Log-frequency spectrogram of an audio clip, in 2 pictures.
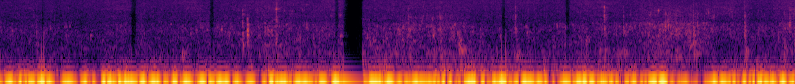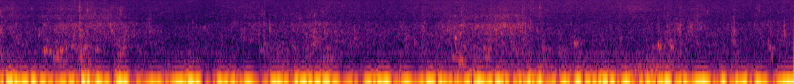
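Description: Wind buffeting the microphone in a loud, fluttering low rumble, with choppy lake water lapping at a boat's hull underneath. The sound drops out for an instant about two seconds in.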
